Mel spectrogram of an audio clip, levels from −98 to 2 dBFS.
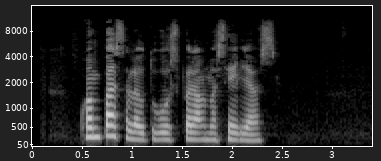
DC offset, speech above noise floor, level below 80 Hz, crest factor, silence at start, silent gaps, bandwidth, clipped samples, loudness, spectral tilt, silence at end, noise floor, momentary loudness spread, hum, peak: under 0.1%; 53 dB; -84 dBFS; 22 dB; 0.5 s; none; 11 kHz; under 0.1%; -28 LUFS; -5.5 dB/octave; 1 s; -80 dBFS; 13 LU; none; -8 dBFS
